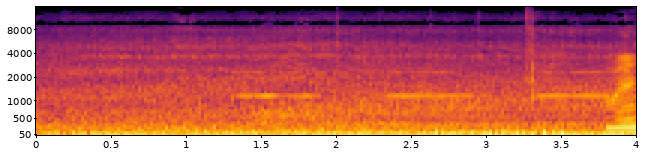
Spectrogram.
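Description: Vehicle reversing alarm beeping about once a second, a steady single-pitched tone starting about a second in, over a steady low engine rumble.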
